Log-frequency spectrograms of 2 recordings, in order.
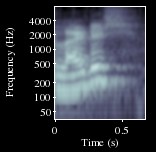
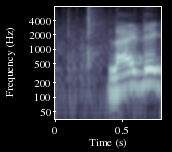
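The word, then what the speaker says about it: Leydig: These are लाइडिश, ये सारे लाइडिश हो गए। बाकी ये लाइडिक, लाइडिश आपकी मर्जी है जैसे प्रोनाउंस करें।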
